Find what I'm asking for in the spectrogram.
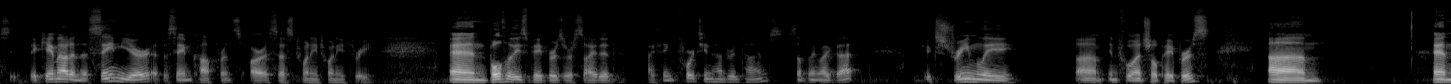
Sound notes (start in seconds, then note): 3.8 inhales; 14.0 lips smack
